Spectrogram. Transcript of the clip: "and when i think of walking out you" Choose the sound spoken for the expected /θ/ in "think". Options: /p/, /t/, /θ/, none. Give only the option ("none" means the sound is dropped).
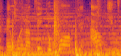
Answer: /θ/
